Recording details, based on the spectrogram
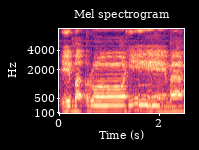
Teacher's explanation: Ba mati. Itu ba adalah huruf qalqalah, maka baca dengan qalqalah sughra. Ra di sini bertemu dengan alif, ha bertemu dengan ya, sebelumnya baris bawah ya.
